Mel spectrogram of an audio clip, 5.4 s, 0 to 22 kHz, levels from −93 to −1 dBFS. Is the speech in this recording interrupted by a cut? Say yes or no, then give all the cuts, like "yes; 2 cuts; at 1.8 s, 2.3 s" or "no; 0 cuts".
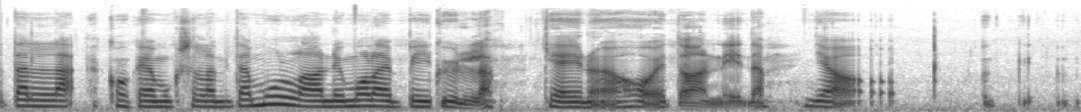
yes; 2 cuts; at 2.1 s, 2.6 s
